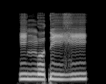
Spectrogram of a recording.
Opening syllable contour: low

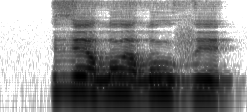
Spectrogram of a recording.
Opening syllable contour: falling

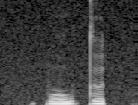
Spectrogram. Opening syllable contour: rising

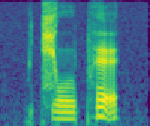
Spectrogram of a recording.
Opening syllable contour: low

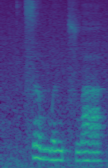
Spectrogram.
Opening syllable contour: falling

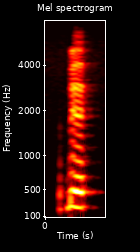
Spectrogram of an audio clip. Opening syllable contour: high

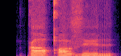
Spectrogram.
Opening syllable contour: high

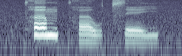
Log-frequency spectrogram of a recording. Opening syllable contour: high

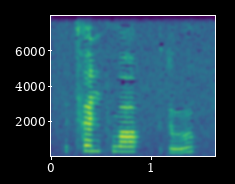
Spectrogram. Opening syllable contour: high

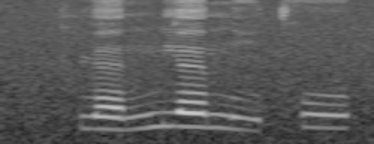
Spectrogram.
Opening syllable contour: rising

